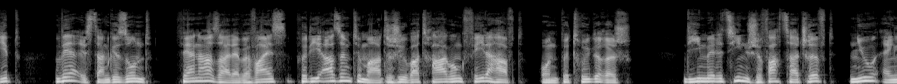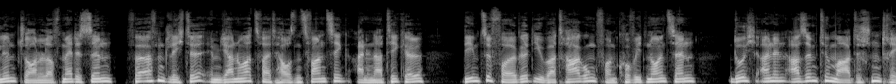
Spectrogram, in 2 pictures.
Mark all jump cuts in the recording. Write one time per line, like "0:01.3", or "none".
0:01.6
